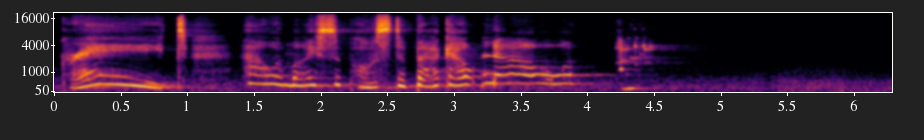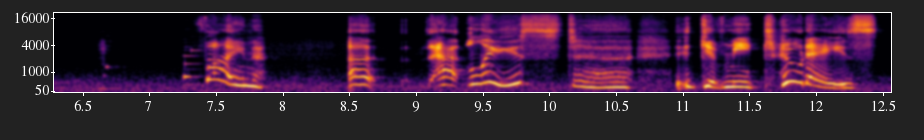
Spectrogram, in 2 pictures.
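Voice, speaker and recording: A sardonic young investigator who grumbles at her own bad luck in a high, unhurried voice. A faint hiss hangs behind her lines in this game dub. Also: sing-song, exaggerated voice. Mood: grumbling. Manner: wry, grumbling, slow-spoken. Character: sardonic young woman investigator, self-doubting. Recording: faint background noise.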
